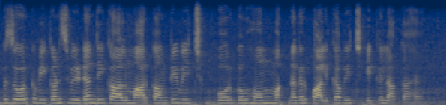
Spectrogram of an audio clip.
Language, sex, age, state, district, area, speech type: Punjabi, female, 18-30, Punjab, Muktsar, urban, read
